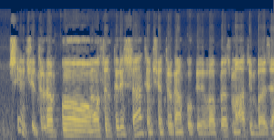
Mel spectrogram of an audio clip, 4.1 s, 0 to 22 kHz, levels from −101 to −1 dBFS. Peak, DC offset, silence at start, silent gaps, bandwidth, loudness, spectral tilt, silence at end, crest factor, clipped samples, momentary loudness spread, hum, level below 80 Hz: 0 dBFS; under 0.1%; 0.15 s; none; 16 kHz; -18 LUFS; 0 dB/octave; 0 s; 20 dB; under 0.1%; 6 LU; none; -64 dBFS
